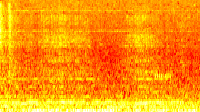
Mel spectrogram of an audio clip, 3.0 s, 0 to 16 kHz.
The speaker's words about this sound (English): Drone moves to select B15 level. Elevator begins to descend.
